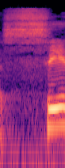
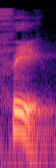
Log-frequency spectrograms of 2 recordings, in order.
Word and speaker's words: فے: یہ فے ہو گیا، سے نہیں، سے کا تلفظ غلط ہے، فے۔ یہ 2 نقطہ تے،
